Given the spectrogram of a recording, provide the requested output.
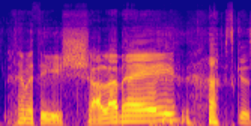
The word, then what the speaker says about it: Chalamet: timothy how do you say his name timothy chalamet i was gonna say chardonnay chalamet telemet so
